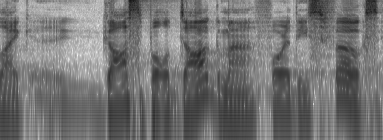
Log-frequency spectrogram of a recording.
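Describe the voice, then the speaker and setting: The speech has an American accent and ordinary pitch variation. Noticeable background noise runs underneath. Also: man. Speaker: professor giving a lecture. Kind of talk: lecture. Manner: fast; animated.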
